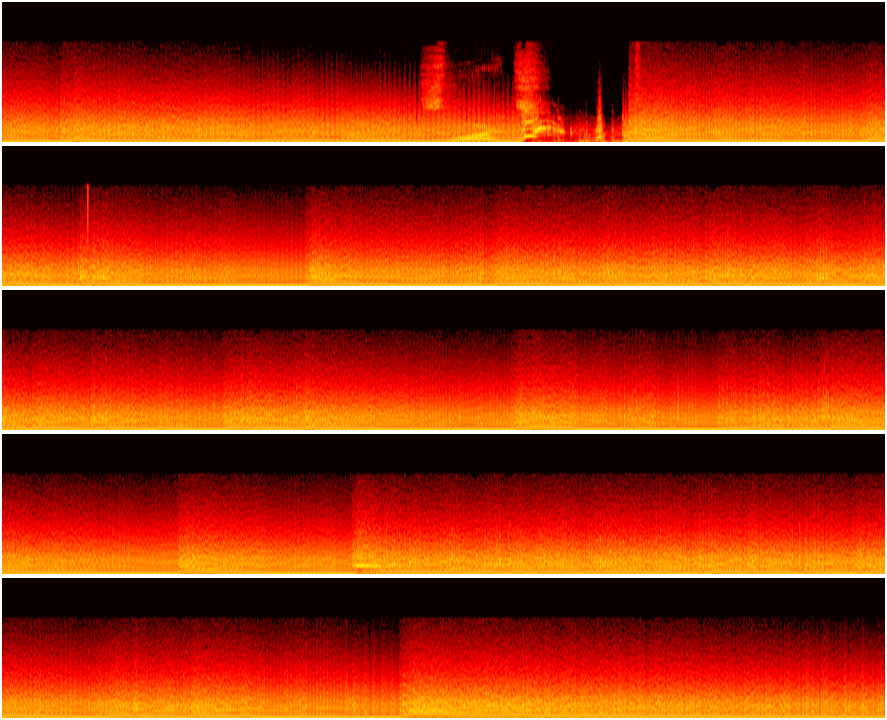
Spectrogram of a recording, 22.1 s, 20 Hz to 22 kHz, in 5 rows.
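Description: Distorted electric guitar in C standard tuning playing a heavy, slow riff of chords and single notes, with slides and heavy vibrato. The playing stops briefly a little under 3 s in, and a chord is held ringing near the end.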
